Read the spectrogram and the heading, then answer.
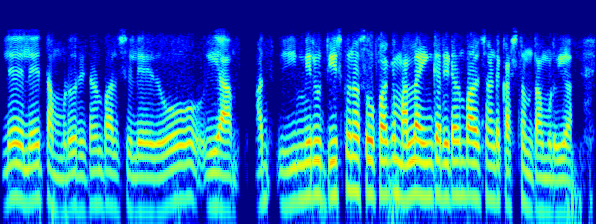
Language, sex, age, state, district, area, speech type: Telugu, male, 18-30, Telangana, Mancherial, rural, conversation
